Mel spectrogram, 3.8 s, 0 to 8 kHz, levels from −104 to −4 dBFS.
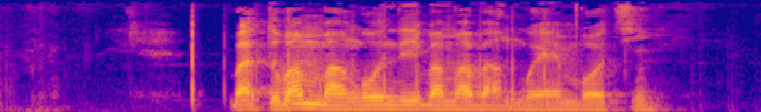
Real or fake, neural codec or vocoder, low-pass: real; none; 7.2 kHz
